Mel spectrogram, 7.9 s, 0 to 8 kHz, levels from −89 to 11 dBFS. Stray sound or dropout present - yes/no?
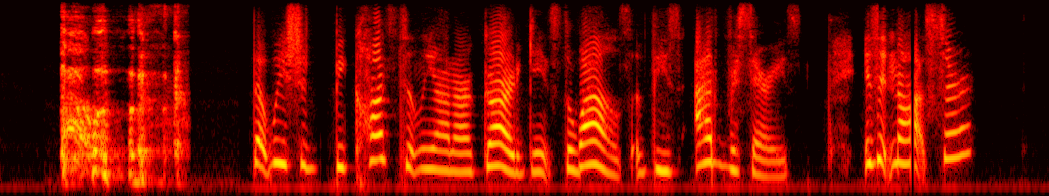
yes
